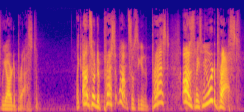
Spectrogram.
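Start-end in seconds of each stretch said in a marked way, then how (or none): 1.6-4.8 high-pitched parody of moping; mock self-pity. Preacher mimicking someone depressed about being depressed, mock self-pity. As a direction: wail it lightly, sending up the moper.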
